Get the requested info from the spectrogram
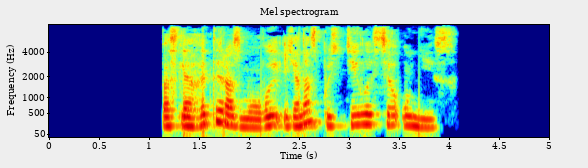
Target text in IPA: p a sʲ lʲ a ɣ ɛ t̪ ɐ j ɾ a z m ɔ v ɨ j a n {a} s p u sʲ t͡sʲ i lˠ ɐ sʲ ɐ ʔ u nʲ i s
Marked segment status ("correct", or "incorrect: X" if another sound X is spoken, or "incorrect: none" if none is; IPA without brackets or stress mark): correct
